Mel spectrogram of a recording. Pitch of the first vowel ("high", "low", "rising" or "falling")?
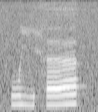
low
